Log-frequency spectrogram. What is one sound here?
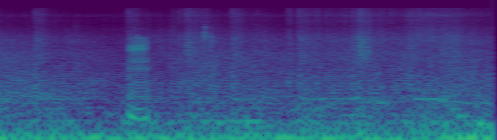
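Handguns fire sharp shots.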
